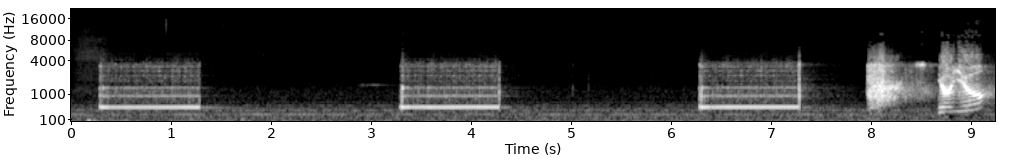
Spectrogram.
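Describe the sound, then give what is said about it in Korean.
A phone ringback tone sounds three times in steady, evenly spaced bursts, each about a second long, followed by a voice answering the call at the end. “전화해볼까요? 아, 전화할까요?”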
